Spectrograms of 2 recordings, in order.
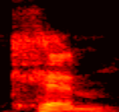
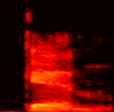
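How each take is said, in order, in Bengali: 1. প্রথম ব্যঞ্জনে জোরালো ফুঁ বাতাস আছে। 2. প্রথম ব্যঞ্জনে কোনো ফুঁ বাতাস নেই। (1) "এখন বলতে হবে" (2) "আগে আমরা বলতাম"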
